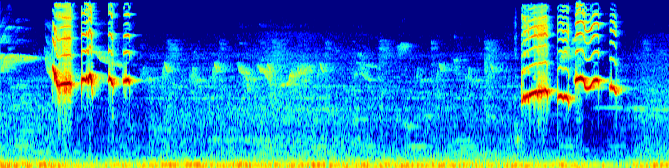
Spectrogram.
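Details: Caged orange-headed thrush from northern Bali singing two short bursts of warbled whistles with quick chirps, separated by several seconds of near silence.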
